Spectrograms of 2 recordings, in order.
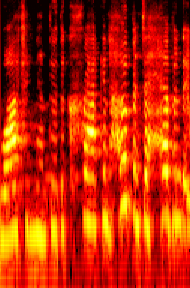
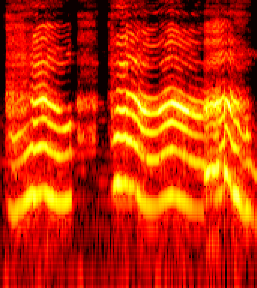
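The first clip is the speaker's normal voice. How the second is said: disgusted outcry; 7 semitones higher than usual. Acted. Witches disgusted by stench.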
